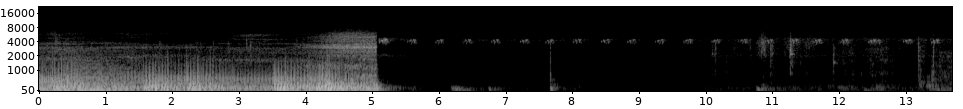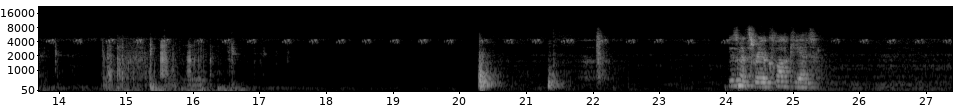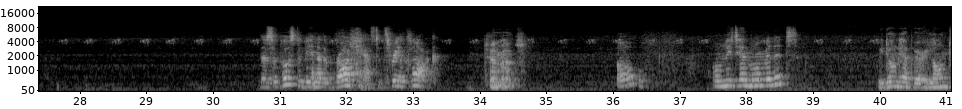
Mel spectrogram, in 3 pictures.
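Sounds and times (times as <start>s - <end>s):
crickets chirping: 4.3s - 41.0s.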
